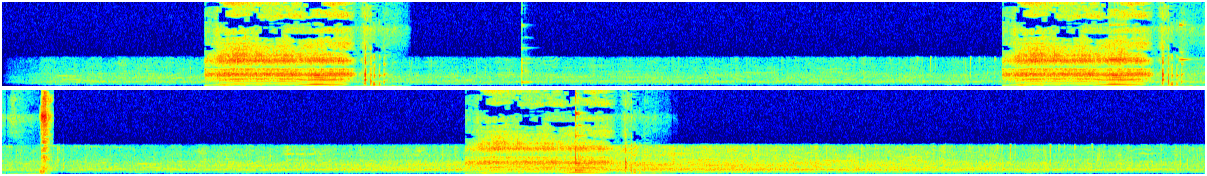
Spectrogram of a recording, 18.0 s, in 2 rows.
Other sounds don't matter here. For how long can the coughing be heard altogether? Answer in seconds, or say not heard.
5 s.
